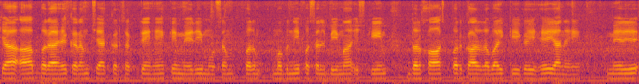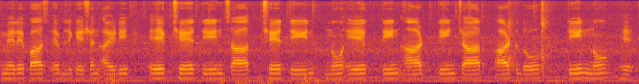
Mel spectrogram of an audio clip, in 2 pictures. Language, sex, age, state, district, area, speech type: Urdu, male, 18-30, Delhi, Central Delhi, urban, read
